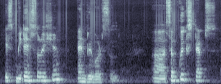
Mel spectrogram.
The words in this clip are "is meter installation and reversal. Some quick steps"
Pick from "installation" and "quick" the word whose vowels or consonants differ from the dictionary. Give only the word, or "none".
none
